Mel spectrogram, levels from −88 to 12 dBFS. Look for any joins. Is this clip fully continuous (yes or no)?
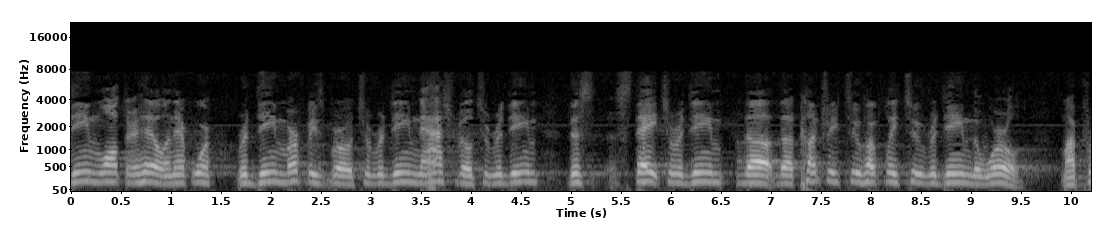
no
